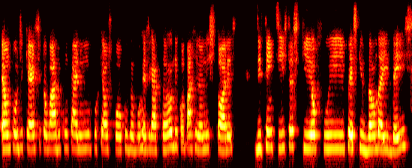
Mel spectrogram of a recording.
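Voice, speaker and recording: A woman's voice: fairly high pitch, little pitch movement, normal speed, dry recording, muffled recording. A woman in her twenties speaking on an online panel, chatty, with many fillers, over a video call. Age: 20s. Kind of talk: casual online panel talk.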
